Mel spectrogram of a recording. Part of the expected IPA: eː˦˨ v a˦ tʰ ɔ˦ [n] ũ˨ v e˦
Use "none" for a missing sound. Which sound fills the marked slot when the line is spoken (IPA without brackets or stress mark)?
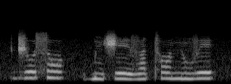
n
